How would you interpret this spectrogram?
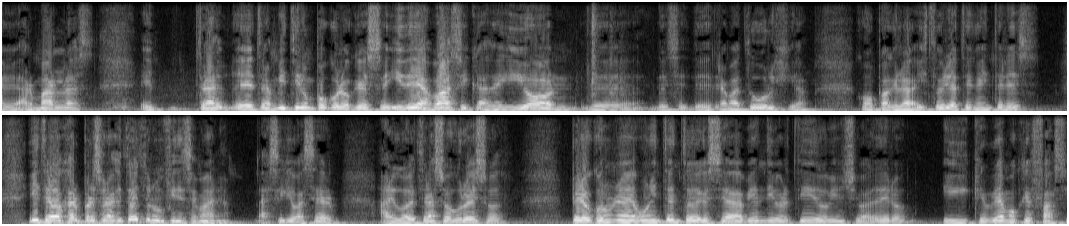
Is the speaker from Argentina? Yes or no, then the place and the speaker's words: yes; El Bolsón, Río Negro, Argentina; Yo vengo del Bolsón, hicimos también historias de lugares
